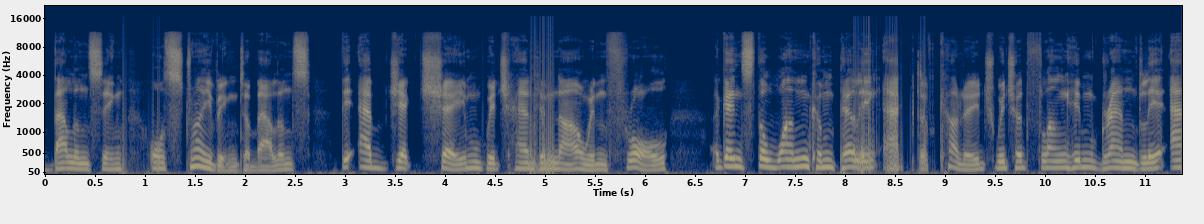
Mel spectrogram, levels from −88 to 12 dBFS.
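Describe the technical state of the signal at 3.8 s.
At 3.8 s the speech signal is intact, with no dropout, distortion or other fault at that point.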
